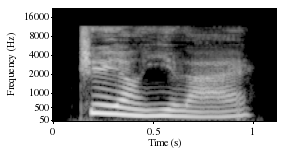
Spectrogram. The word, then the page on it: 这样一来: zhè yàng yī lái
